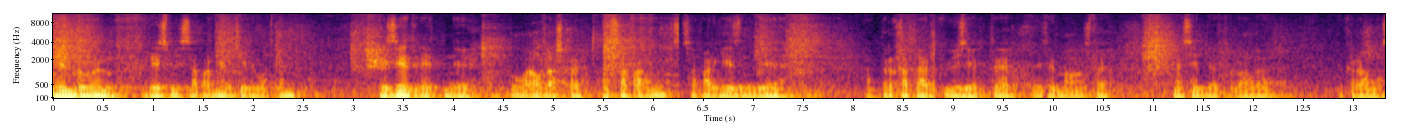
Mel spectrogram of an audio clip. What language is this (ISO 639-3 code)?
tur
